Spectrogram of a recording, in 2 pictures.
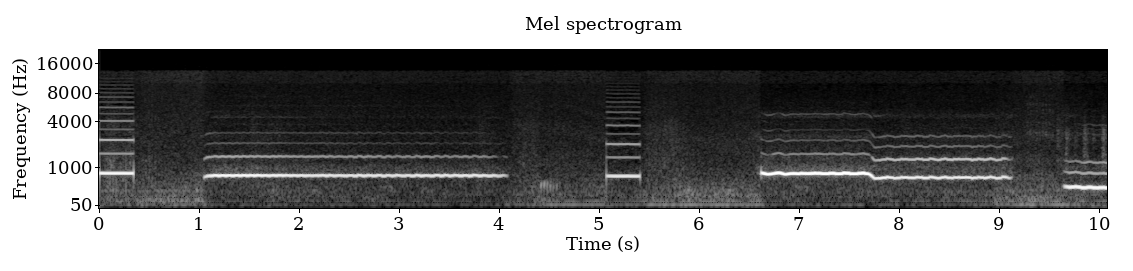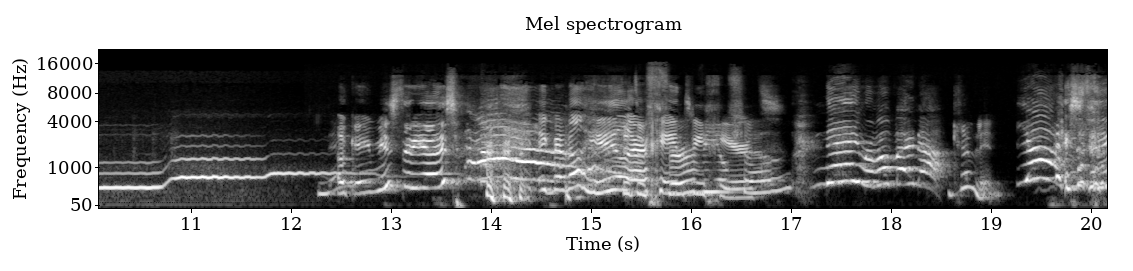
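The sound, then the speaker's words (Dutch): The cute creature voice of a Furby toy coos in long, steady, hooting notes with short pauses, then breaks into rapid, warbling chirps and babbling squeaks, fairly loud, with no one talking. “Hij is nog geen Gremlin, want hij heeft nog niet gegeten na 12.”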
